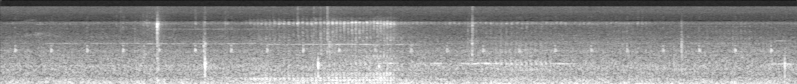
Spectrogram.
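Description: A motorcycle tricycle putters past close by.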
